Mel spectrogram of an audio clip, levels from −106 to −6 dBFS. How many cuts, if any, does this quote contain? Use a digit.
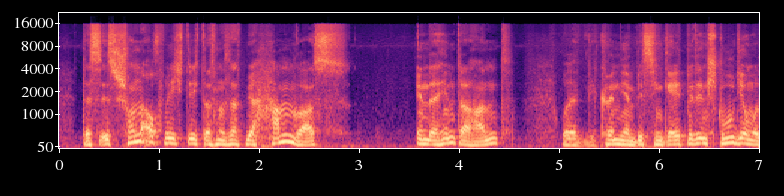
0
